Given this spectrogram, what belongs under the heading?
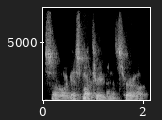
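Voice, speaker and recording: A man leading a town board meeting, talking haltingly with many restarts. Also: on the low side, completely flat delivery, vocal fry. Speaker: presiding board trustee. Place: town hall meeting room. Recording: dull lo-fi meeting recording.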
